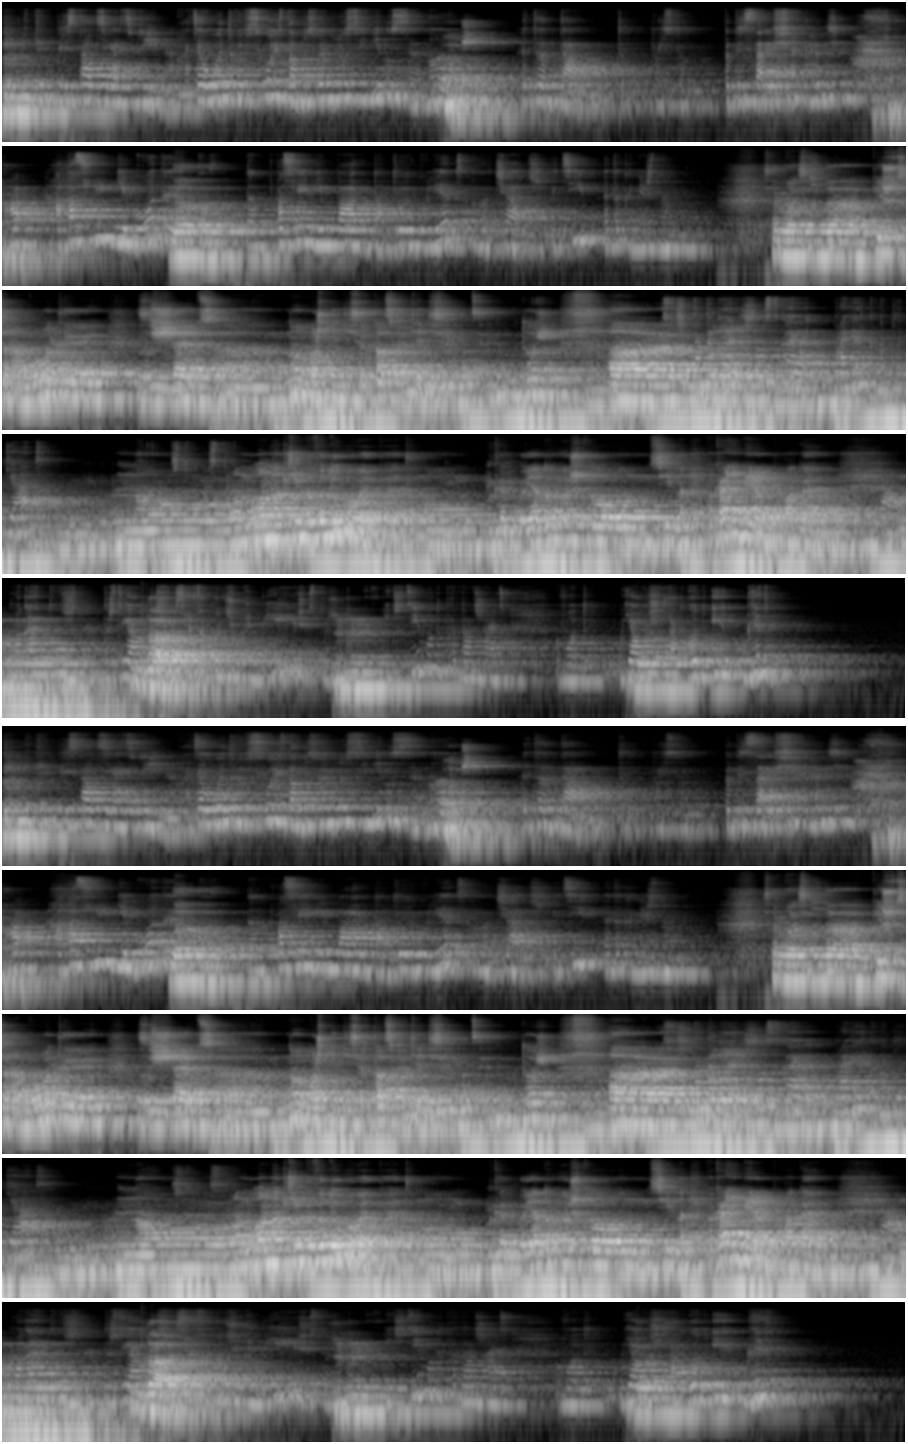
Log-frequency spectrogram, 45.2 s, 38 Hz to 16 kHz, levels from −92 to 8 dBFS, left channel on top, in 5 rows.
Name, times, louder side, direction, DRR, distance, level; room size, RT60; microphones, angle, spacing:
voice 1, 0.0-4.5 5.1-6.9 7.2-9.3 9.6-11.1 11.5-15.8 16.8-17.4 18.5-18.8 19.5-19.9 22.3-22.7 23.4-28.2 28.5-29.9 31.4-32.3 35.6-43.8, equal, 75° left, -2 dB, 1.6 m, -33 dB
voice 2, 8.5-8.9 10.7-11.2 16.3-22.5 22.9-25.5 28.2-31.8 32.1-36.8 37.4-37.9 39.4-39.9 42.4-42.8, equal, 5° right, -6 dB, 1.6 m, -21 dB
sound 1, 20.1-37.0, right 1 dB, 35° right, 0.9 m, -23 dB
9.3 x 4.0 x 6.6 m, 2.3 s
head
